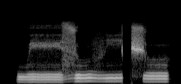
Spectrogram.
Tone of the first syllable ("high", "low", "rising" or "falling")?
low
